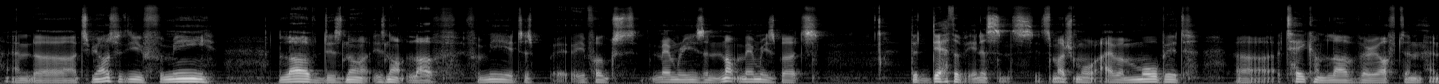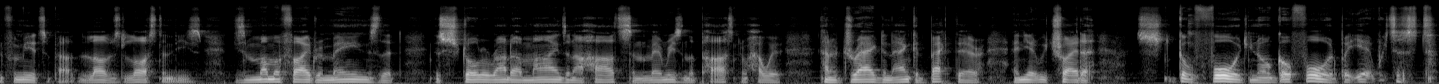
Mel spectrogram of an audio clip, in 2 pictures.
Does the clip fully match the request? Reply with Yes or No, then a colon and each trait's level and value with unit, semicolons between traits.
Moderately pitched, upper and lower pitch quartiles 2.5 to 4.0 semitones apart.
No: low, 110 Hz; average, 2.8 semitones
